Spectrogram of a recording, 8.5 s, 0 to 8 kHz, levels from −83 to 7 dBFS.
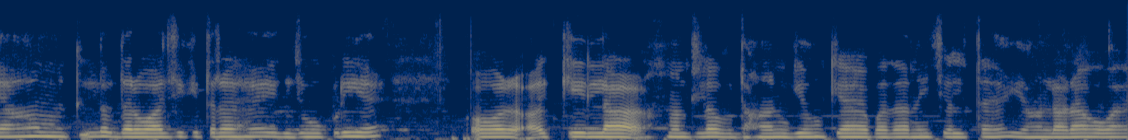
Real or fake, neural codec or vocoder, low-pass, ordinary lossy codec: real; none; 7.2 kHz; Opus, 24 kbps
